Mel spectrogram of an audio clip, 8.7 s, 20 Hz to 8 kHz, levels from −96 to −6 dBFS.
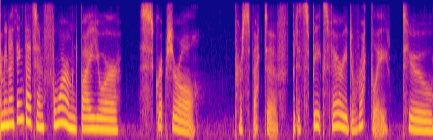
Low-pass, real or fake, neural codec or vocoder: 7.2 kHz; real; none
